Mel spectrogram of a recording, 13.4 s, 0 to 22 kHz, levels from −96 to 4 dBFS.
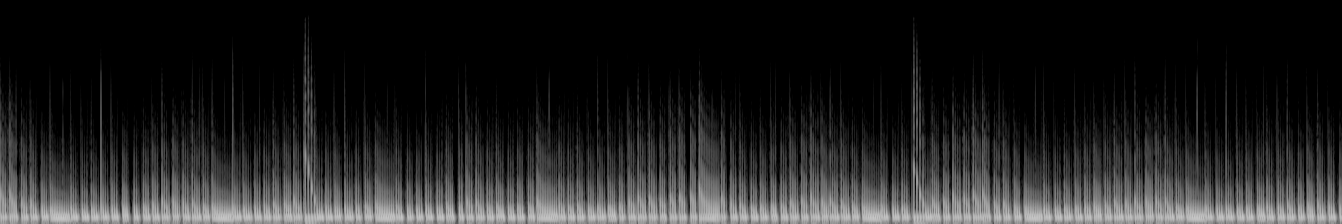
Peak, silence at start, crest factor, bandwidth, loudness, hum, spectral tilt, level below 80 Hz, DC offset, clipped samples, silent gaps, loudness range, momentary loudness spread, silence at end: -16 dBFS; 0 s; 10 dB; 2.9 kHz; -26 LUFS; none; -12.5 dB/octave; -42 dBFS; under 0.1%; under 0.1%; none; 1 LU; 2 LU; 0 s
